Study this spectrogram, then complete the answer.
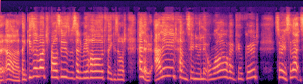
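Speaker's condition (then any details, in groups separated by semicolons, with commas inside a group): No condition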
